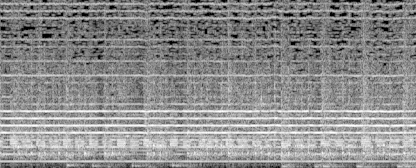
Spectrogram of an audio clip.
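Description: Carnatic classical saxophone music in raga Dhenuka: a single long note held steady over regular low drum strokes.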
